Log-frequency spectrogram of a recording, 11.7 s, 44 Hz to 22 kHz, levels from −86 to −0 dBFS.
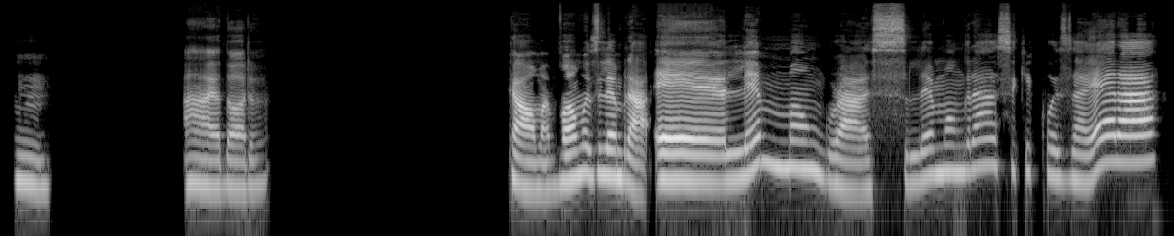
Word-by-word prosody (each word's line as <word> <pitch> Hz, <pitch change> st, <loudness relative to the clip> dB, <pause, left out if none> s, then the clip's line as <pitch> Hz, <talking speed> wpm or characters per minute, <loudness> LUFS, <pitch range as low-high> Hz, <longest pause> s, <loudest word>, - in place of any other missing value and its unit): Hum. 170 Hz, -4 st, -11 dB, 1.3 s
Ai, 170 Hz, -1 st, -3 dB
adoro. 160 Hz, +1 st, -7 dB, 2.4 s
Calma, 155 Hz, -5 st, +2 dB
vamos 195 Hz, +7 st, -1 dB
lembrar. 210 Hz, -4 st, +1 dB
É, 190 Hz, -2 st, +5 dB
lemongrass, 215 Hz, -, -3 dB
lemongrass 240 Hz, +8 st, -6 dB
que 235 Hz, -, -14 dB
coisa 205 Hz, -3 st, -10 dB
era? 310 Hz, -, +3 dB
195 Hz, 60 wpm, -18 LUFS, 175-240 Hz, 2.4 s, É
